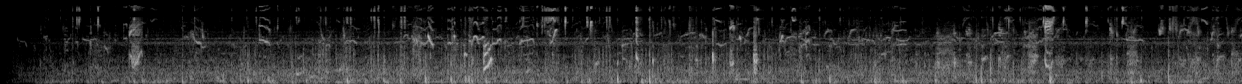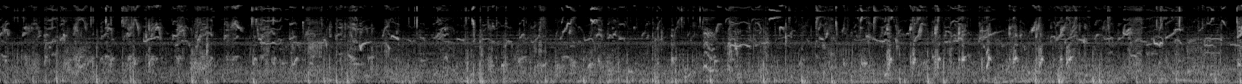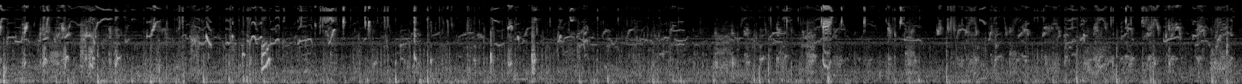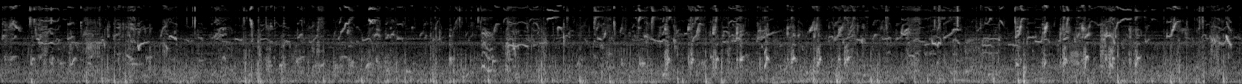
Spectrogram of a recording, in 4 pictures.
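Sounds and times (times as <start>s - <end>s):
colony of bats: 0.6s - 49.6s.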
